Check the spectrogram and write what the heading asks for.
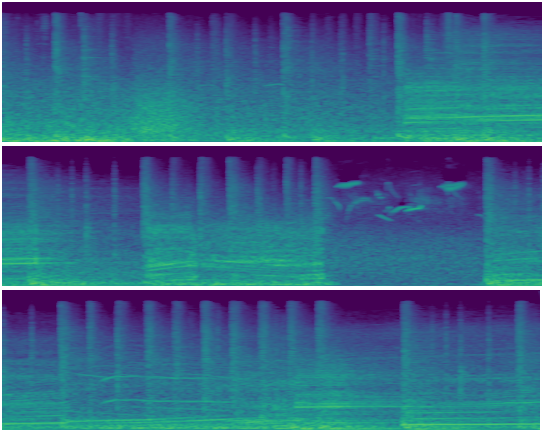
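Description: Sports car engines accelerating and rising in pitch, with tyre squeal, mixed under fast music with a steady beat. Past the middle the music briefly drops out, leaving a short high-pitched squeal.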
